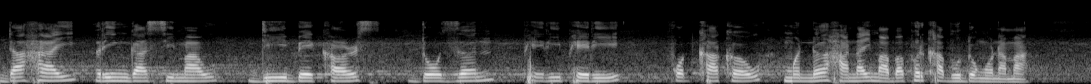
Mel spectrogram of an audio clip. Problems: constant background noise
